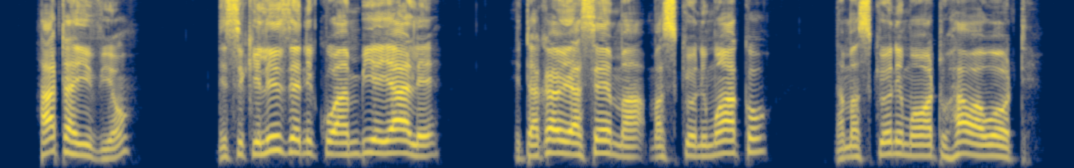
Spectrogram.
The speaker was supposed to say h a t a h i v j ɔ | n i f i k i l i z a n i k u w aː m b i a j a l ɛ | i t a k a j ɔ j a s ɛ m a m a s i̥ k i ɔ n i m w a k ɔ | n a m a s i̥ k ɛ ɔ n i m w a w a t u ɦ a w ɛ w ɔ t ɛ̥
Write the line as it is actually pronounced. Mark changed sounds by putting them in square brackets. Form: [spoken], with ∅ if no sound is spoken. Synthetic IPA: h a t a h i v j ɔ | n i [s] i k i l i z [ɛ] n i k u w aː m b i [ɛ] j a l ɛ | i t a k a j ɔ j a s ɛ m a m a s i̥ k i ɔ n i m w a k ɔ | n a m a s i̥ k [i] ɔ n i m w a w a t u ɦ a w [a] w ɔ t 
